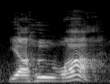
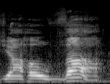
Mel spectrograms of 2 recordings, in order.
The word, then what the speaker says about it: Yahuah: Creator's name is pronounced Yahuah, and it's not. That third letter, we've already talked about this, makes an oo sound, not a W sound or a V sound.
